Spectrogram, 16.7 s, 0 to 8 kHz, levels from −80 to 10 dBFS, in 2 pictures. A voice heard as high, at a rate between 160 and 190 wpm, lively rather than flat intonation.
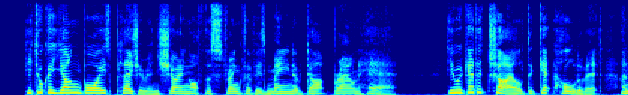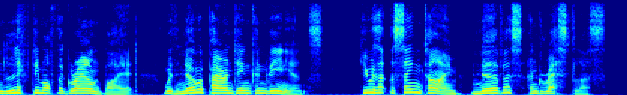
No: medium, 175 Hz; average, 175 wpm; wide, 6.6 semitones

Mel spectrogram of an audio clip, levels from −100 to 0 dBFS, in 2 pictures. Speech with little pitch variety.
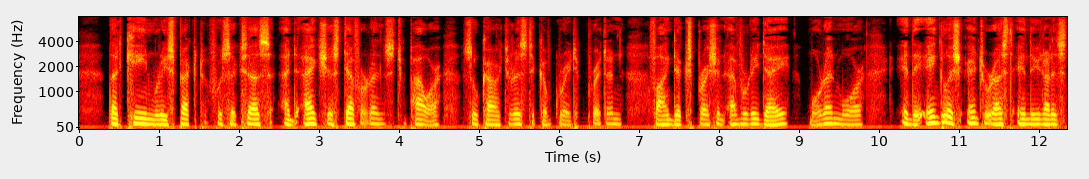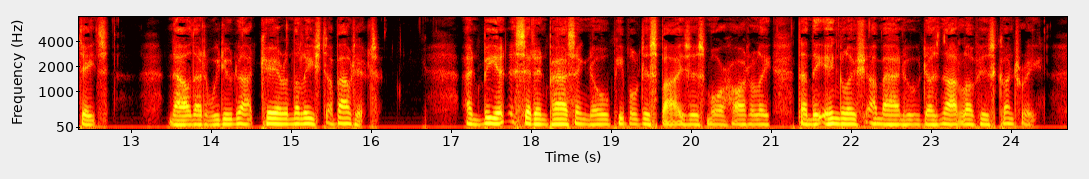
Yes: narrow, 2.0 semitones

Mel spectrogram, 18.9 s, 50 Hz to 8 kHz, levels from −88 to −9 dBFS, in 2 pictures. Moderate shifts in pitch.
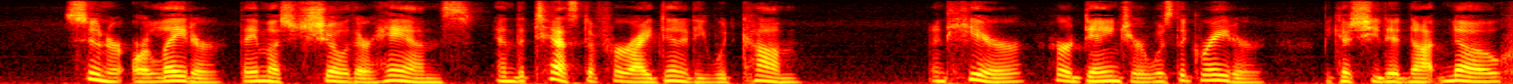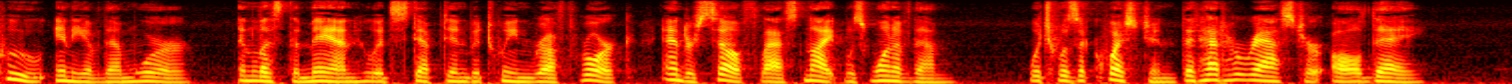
Yes: average, 3.9 semitones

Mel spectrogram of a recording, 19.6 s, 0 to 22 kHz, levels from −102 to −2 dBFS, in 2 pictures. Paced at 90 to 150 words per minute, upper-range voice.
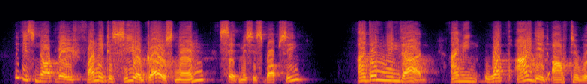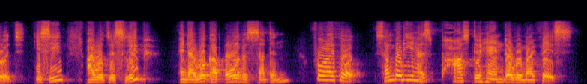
No: average, 140 wpm; medium, 140 Hz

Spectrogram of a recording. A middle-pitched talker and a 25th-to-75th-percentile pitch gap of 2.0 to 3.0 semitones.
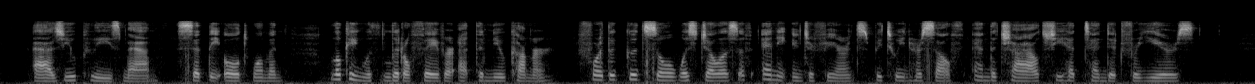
Yes: medium, 165 Hz; narrow, 2.6 semitones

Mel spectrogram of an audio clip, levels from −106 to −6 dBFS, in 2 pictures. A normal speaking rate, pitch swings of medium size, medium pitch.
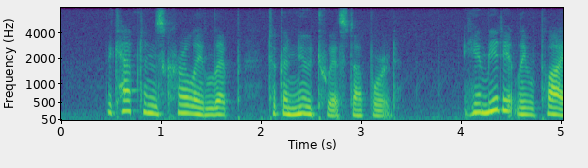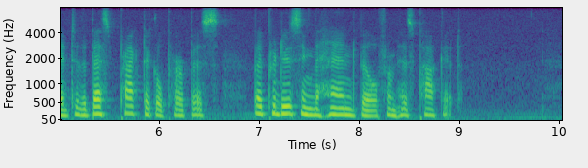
Yes: average, 145 wpm; average, 4.1 semitones; medium, 175 Hz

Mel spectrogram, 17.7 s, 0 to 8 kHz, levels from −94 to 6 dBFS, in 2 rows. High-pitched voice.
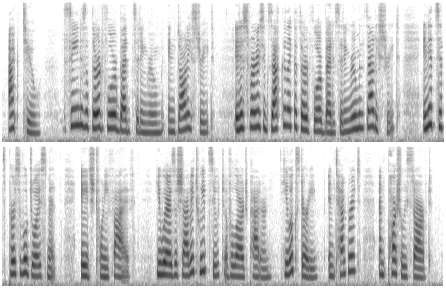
Yes: very high, 250 Hz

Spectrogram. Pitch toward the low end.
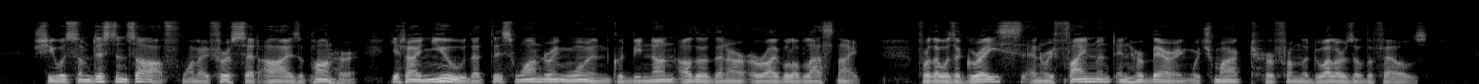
Yes: very low, 95 Hz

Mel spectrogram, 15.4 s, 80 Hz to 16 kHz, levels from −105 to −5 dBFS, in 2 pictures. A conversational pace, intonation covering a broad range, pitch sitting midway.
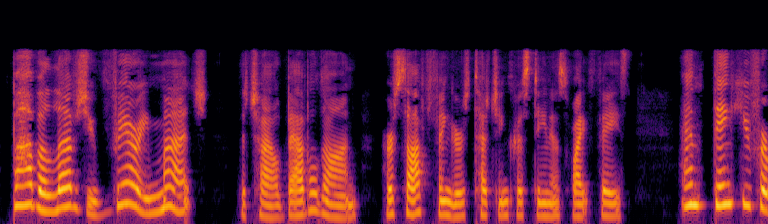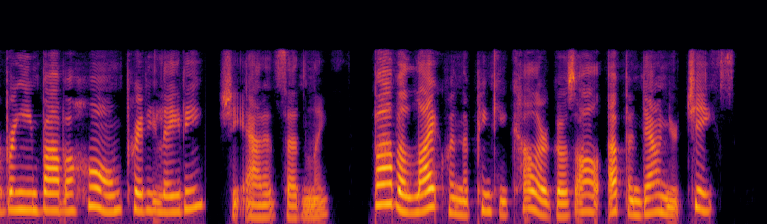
No: average, 160 wpm; wide, 7.0 semitones; high, 230 Hz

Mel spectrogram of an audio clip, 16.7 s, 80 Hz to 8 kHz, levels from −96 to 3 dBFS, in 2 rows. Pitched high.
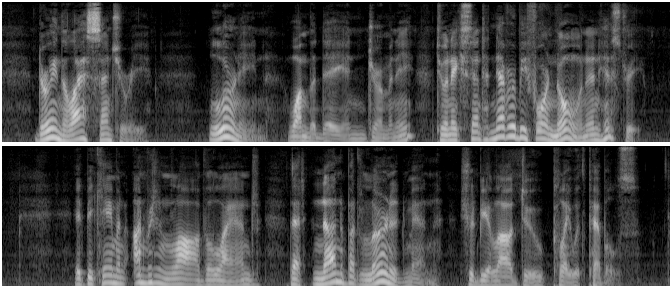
No: low, 115 Hz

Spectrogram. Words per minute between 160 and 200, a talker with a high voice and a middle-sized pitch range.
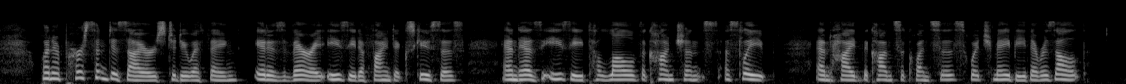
No: average, 170 wpm; high, 210 Hz; narrow, 2.0 semitones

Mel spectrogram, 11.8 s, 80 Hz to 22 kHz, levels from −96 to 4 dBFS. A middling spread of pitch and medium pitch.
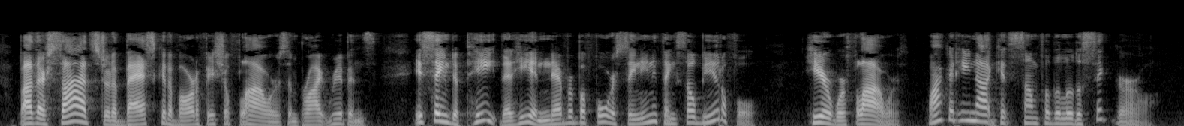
No: wide, 7.2 semitones; medium, 165 Hz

